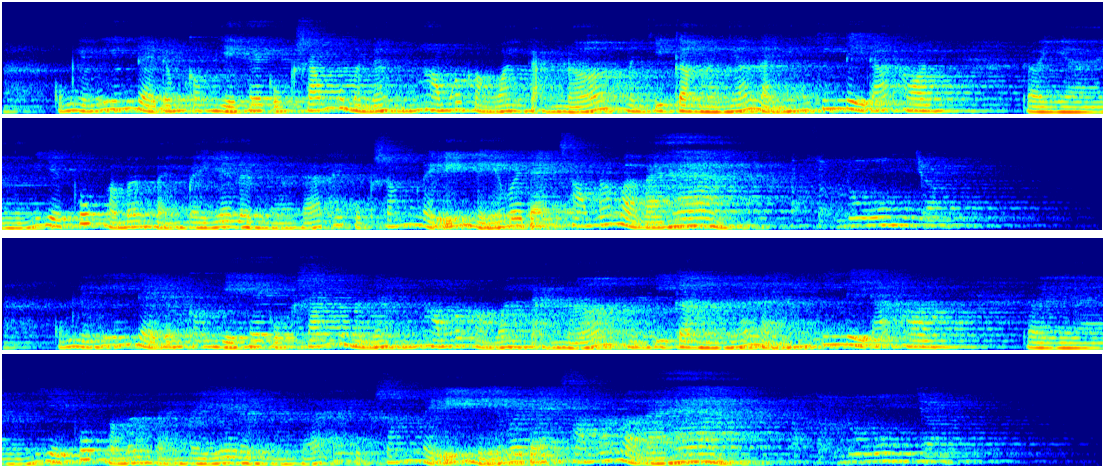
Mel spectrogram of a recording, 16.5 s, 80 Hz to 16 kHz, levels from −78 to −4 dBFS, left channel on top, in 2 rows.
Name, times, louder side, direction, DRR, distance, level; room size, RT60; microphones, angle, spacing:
voice 1, 0.4-7.0 7.3-13.7, left 1 dB, 55° left, 1 dB, 0.8 m, -26 dB
voice 2, 14.4-15.3, left 3 dB, 70° left, -4 dB, 2.7 m, -32 dB
12.5 x 11.0 x 4.4 m, 2.1 s
head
